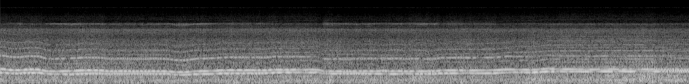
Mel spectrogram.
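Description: Wind rushes past a moving car.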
